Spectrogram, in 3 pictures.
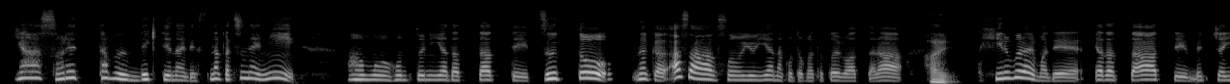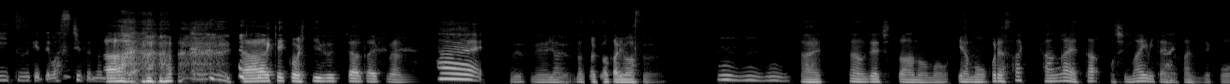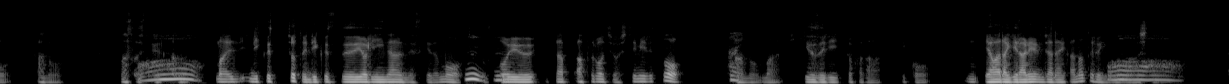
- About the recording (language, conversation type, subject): Japanese, advice, 感情が激しく揺れるとき、どうすれば受け入れて落ち着き、うまくコントロールできますか？
- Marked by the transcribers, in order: laughing while speaking: "ああ"; laugh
